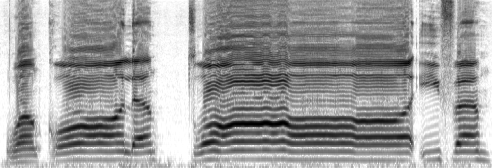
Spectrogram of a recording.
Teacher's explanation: تا اور طا، یہاں دونوں کا ادغام ہو رہا ہے۔ اس کو کہا جاتا ہے ادغام متجانسین۔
